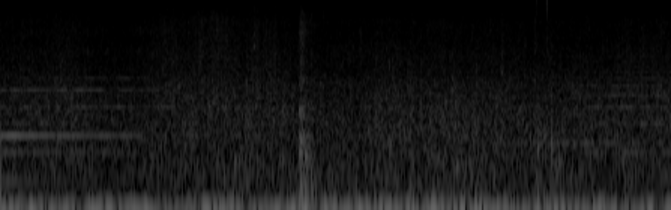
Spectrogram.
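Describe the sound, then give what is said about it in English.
A drink is poured into a glass in a steady, splashy stream lasting a few seconds, with a faint ringing tone early on and a low rumble underneath; no one speaks. “I'll pour you a bit.”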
